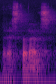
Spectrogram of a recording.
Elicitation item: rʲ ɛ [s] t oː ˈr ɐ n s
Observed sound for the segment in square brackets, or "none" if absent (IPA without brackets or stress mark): s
